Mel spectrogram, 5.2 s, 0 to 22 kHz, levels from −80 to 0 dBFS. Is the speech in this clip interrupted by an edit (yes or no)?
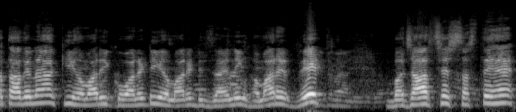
no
